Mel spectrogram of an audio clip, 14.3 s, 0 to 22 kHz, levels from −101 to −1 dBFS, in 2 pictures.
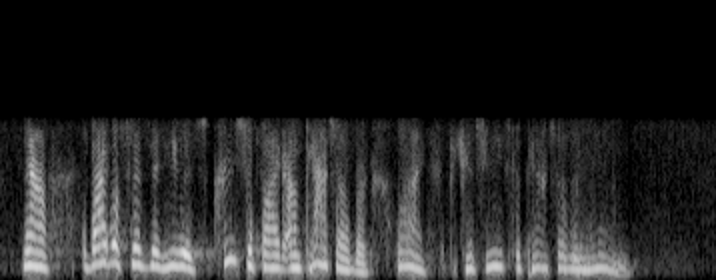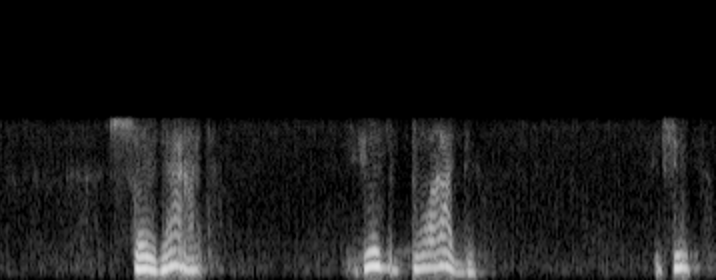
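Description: Tandem speech coding runs through the whole of this speech recording: the call appears to have crossed several network links, each with its own speech codec, so it was decoded and re-encoded at every border, with each coder working on the previous one's damaged output. The sound points to three such coders in a row, consistent with AMR-NB followed twice by G.729A. The result is rough, muffled and warbly speech, with nothing above 3.8 kHz.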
